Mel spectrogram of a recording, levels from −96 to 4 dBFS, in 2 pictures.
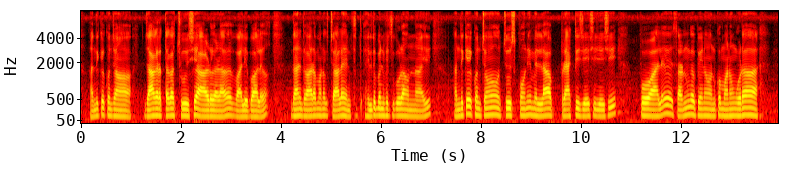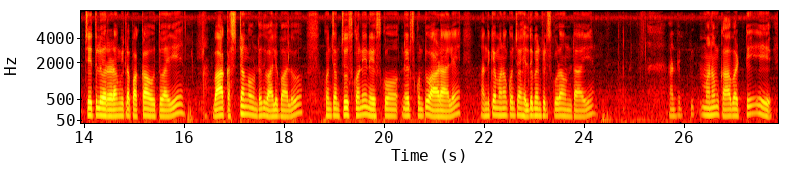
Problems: background sounds at intervals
